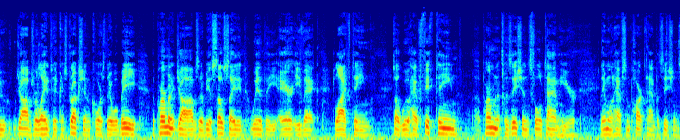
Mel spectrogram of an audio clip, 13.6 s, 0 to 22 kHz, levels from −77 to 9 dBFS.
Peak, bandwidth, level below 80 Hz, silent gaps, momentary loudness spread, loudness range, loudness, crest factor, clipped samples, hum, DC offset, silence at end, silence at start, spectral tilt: 0 dBFS; 16 kHz; -34 dBFS; none; 12 LU; 5 LU; -15 LUFS; 14 dB; under 0.1%; none; under 0.1%; 0 s; 0 s; -7.5 dB/octave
